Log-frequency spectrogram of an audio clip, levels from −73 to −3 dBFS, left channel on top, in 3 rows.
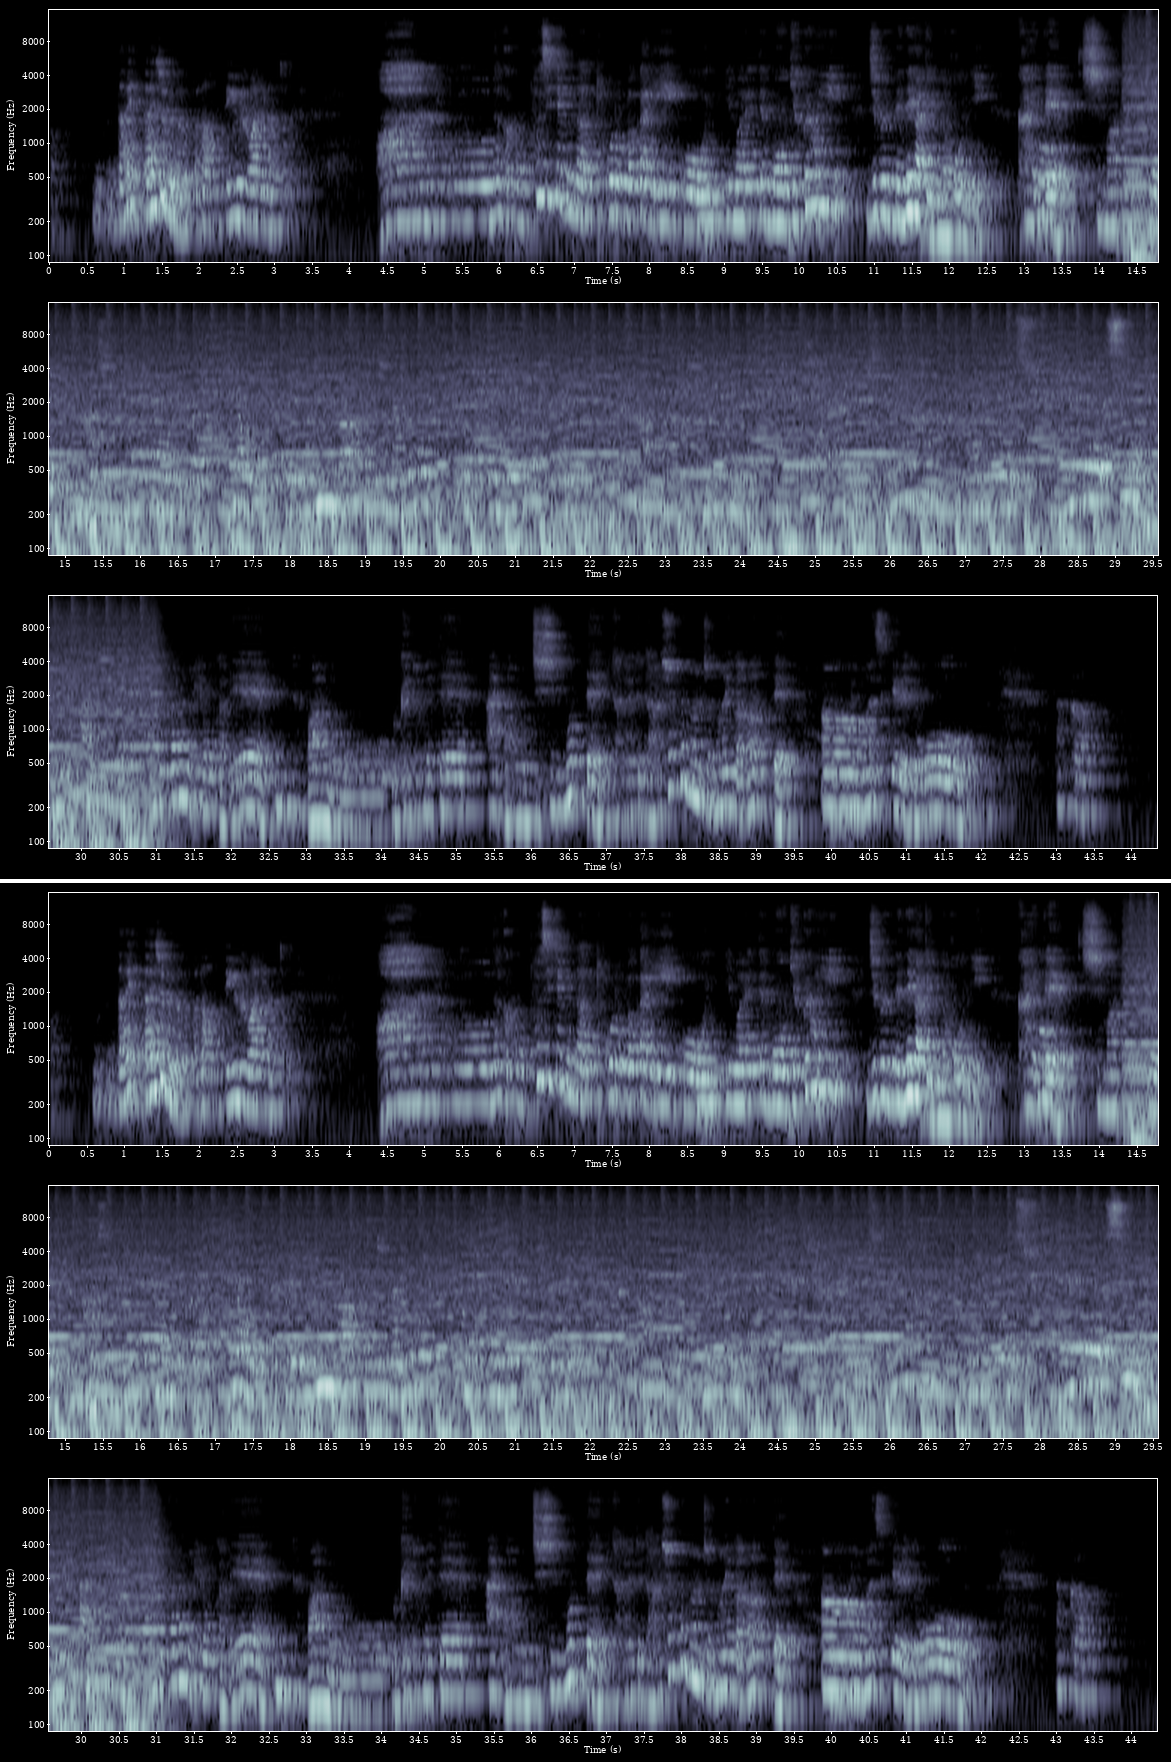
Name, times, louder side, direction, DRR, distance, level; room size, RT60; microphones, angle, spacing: voice 1, 0.6-3.2 8.6-8.9 10.1-10.3 13.1-13.5 15.2-15.5 16.2-18.3 18.6-23.6 29.9-30.2 32.6-32.8 35.4-35.6 39.8-40.5 41.7-41.8 42.2-42.6 43.0-43.4, right 1 dB, 35° right, -5 dB, 0.9 m, -32 dB
voice 2, 4.4-10.5 10.9-12.5 12.9-13.5 13.8-14.3 14.6-16.5 18.3-18.9 23.5-26.7 27.0-30.0 30.4-32.5 33.0-35.1 35.6-39.6 40.0-41.8, equal, ahead, -7 dB, 0.3 m, -30 dB
sound 1, 14.3-31.0, equal, 15° left, 0.9 m, -25 dB
5.0 x 2.7 x 2.5 m, 1.1 s
head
